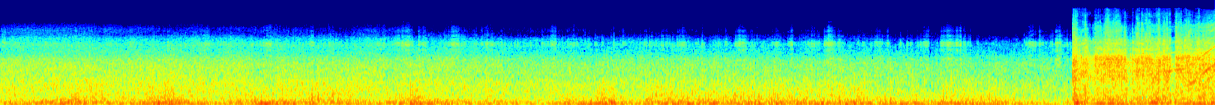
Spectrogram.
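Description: Small wheels rumble over tarmac.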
